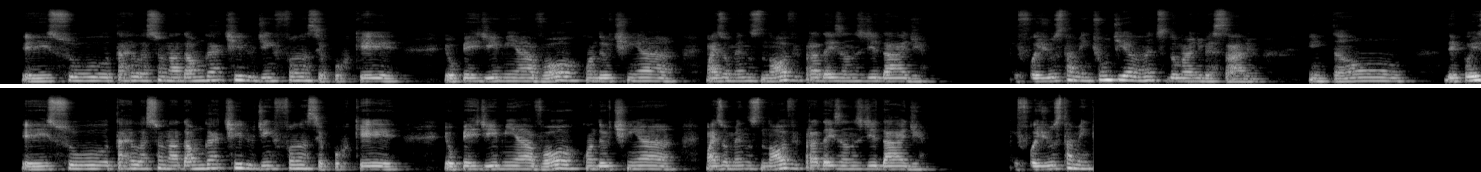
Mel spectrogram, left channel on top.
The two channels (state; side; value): drops out; right; at 11.0 s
